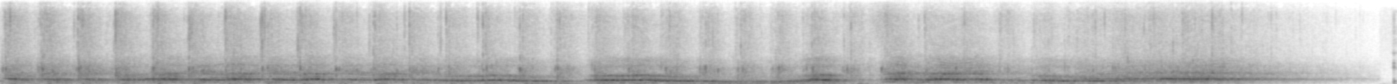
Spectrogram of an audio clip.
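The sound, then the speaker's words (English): A large Arsenal football crowd sings together in a stadium, a sustained, swelling chant with a wavering melody and rhythmic pulses, loud throughout before fading away at the end. “I noticed the Arsenal crowd were in good voice.”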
